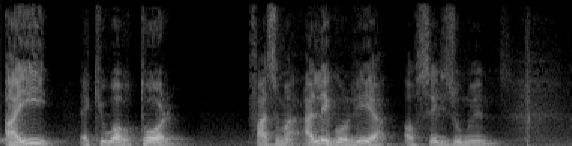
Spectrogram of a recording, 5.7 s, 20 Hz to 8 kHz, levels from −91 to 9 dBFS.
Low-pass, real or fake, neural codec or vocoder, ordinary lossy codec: none; fake; codec, 16 kHz, 0.4 kbps, LongCat-Audio-Codec; none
